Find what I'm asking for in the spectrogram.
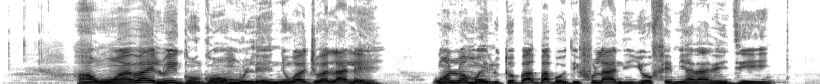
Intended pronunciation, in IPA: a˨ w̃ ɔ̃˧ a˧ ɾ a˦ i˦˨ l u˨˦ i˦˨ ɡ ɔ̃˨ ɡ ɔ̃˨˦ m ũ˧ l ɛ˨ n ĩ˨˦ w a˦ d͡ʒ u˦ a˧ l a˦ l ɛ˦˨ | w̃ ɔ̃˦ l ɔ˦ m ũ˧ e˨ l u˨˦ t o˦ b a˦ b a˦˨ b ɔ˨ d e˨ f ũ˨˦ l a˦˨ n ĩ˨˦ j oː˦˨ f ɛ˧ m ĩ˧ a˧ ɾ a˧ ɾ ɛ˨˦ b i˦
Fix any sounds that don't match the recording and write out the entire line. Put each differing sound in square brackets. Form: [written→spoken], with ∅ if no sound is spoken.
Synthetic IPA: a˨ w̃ ɔ̃˧ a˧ ɾ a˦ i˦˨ l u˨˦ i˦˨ ɡ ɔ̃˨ ɡ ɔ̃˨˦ m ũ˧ l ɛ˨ n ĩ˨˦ w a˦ d͡ʒ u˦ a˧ l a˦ l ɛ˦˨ | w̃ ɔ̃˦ l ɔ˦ m [ũ˧→ɔ̃˧] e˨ l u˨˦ t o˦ b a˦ [b→ɡ͡b] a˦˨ b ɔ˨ d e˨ f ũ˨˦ l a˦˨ n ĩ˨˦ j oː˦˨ f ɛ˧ m ĩ˧ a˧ ɾ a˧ ɾ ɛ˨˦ [b→d] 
